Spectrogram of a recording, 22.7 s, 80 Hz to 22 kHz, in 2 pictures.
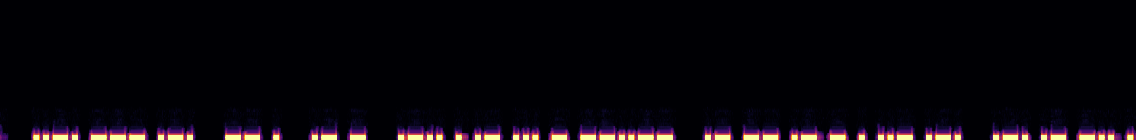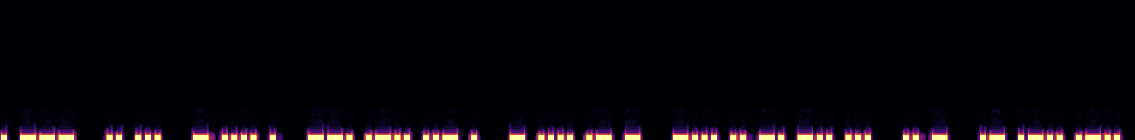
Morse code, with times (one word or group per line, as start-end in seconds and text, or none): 0.3-1.9 FOR
2.3-2.8 ME
3.1-3.6 AT
4.0-6.7 LEAST,
7.1-9.6 AMATEUR
9.9-12.1 RADIO
12.4-13.0 IS
13.3-14.1 THE
14.4-16.1 GLUE
16.5-17.8 THAT
18.1-20.1 BINDS
20.4-20.8 IT
21.2-22.6 ALL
